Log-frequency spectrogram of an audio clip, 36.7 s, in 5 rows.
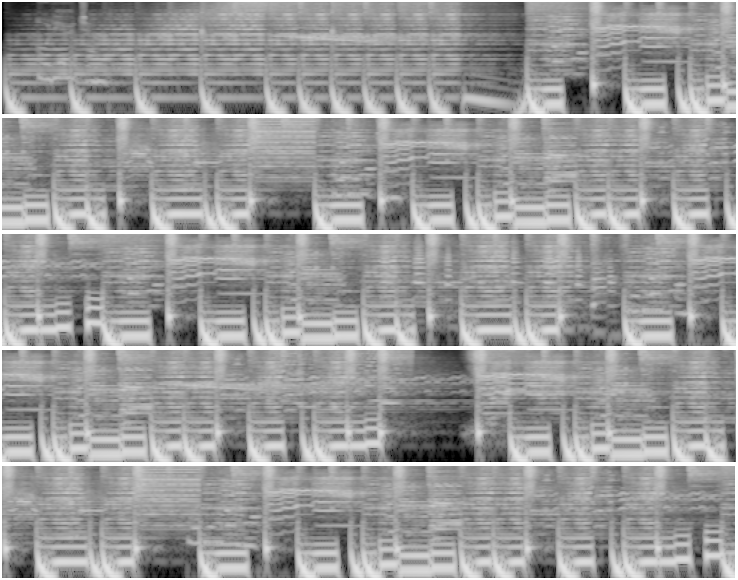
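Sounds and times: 
hip hop music: 0:00.0 - 0:36.6.

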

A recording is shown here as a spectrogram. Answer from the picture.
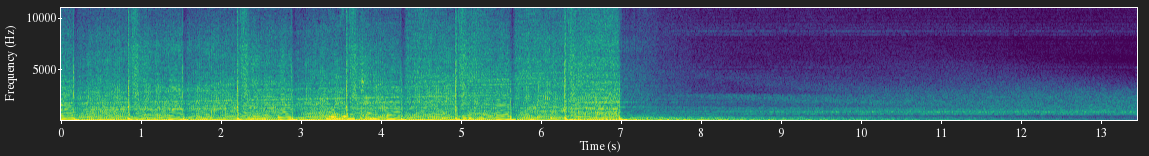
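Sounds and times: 
cyberpunk sport electro music: 0:00.0 - 0:09.3.

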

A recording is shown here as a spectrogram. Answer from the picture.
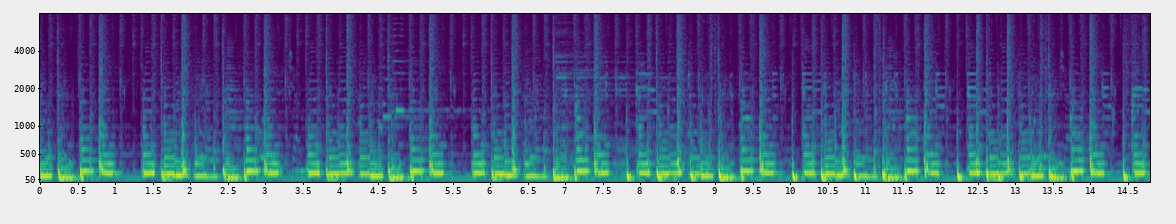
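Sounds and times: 
quirky jazz funk music: 0:00.0 - 0:14.7.

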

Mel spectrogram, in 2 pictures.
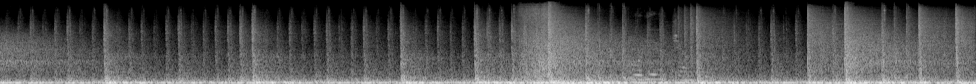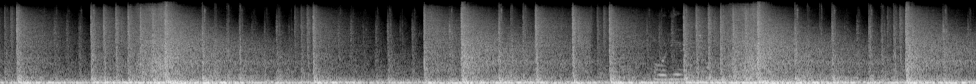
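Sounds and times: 
percussion trailer music: 0:00.0 - 0:19.5.

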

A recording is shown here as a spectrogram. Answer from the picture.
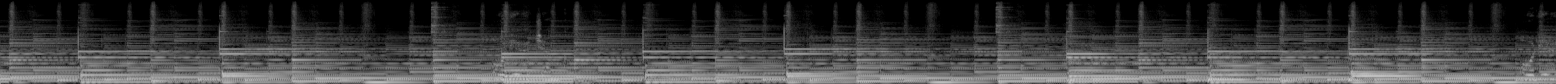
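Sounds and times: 
easy light acoustic music: 0:00.0 - 0:15.5.

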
